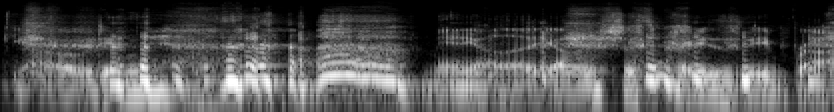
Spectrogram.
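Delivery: a hint of a drowsy surfer dude; stoner bro voice. Shown as a demonstration. She demos a laid-back bro talking to the host, lazy and soft. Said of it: "the intonation of my voice".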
